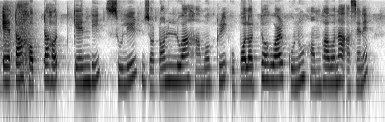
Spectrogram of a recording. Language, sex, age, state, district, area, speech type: Assamese, female, 18-30, Assam, Charaideo, rural, read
